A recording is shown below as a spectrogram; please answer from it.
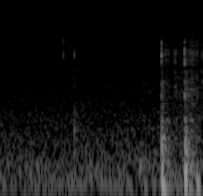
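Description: Quiet room tone, then a few faint, sharp clicks near the end, from a stylus tapping on a drawing tablet.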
